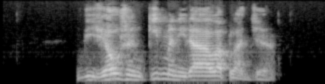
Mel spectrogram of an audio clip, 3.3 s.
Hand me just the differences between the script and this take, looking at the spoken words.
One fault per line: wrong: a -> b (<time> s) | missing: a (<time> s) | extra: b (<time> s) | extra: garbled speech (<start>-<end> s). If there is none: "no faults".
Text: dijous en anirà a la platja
extra: quim (1.5 s)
